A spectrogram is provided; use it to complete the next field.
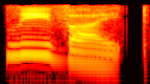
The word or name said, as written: Levite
